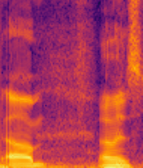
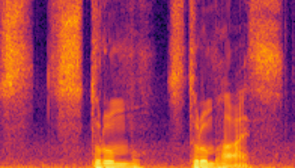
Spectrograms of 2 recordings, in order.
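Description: First: The first half is confident, the second mumbled. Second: The whole name is said smoothly and clearly. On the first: The speaker calls it wrong. "You started with confidence on the Strum and then went, Hus?" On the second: The speaker calls it right. "That's exactly how you pronounce it"

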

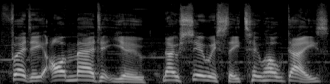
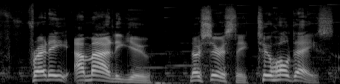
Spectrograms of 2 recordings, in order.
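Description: First: It is said in a fake Cockney accent. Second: It is said in the speaker's plain voice.

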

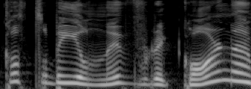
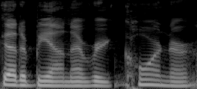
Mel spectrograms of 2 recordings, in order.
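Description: First: It is said in a put-on Irish accent. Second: It is said in the speaker's normal accent.

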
